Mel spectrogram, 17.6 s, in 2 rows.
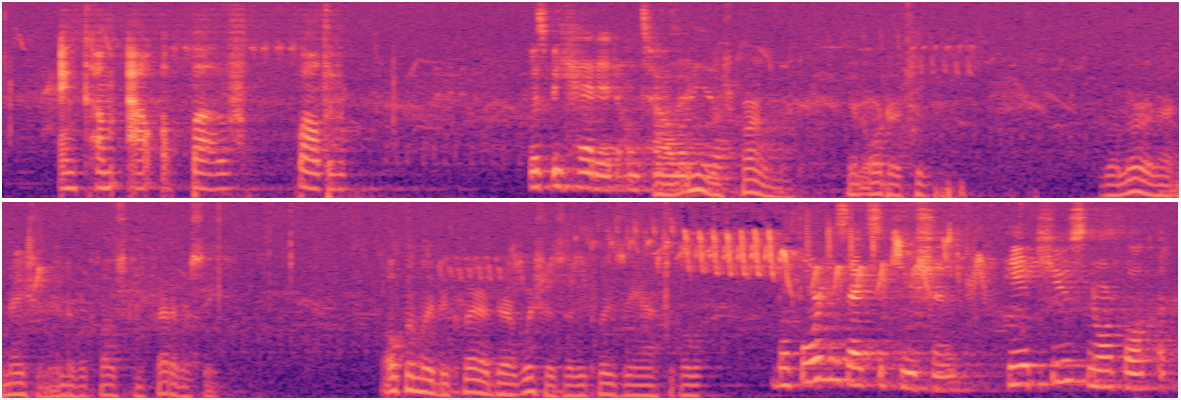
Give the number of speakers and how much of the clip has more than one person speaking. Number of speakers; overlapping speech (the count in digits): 3, about 4%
